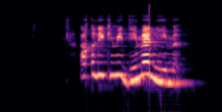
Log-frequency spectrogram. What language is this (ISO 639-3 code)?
kab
